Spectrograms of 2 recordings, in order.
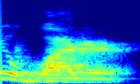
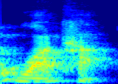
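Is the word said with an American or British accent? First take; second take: American; British. First: It is said with an American accent. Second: It is said with a British accent.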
